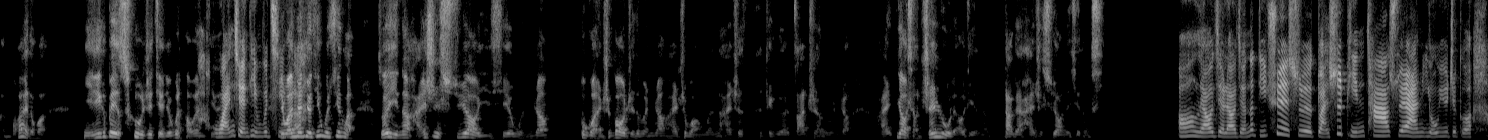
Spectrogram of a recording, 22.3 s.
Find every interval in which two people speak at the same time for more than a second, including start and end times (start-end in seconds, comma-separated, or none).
none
